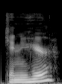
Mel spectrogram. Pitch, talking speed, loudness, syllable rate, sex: 135 Hz, 285 wpm, -14 LUFS, 5.5 syllables/s, male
